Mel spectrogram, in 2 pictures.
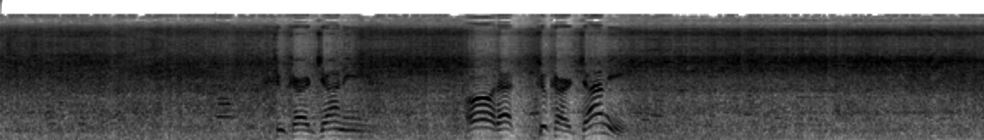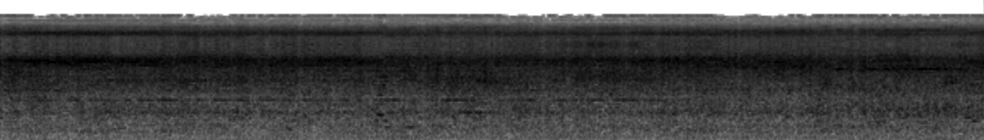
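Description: Traffic rumbles steadily on a nearby street.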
